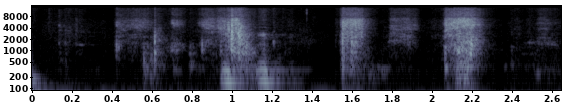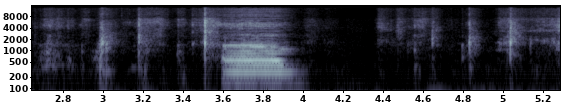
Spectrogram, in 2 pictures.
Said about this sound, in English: What am I doing? You wonder what the hell's going on here? He's folding paper, listeners. He's folding paper.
